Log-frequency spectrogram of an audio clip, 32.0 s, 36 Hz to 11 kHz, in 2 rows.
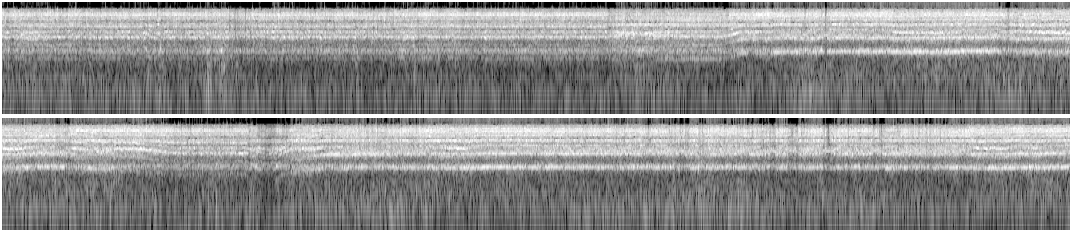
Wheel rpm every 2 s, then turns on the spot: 160, 160, 160, 160, 160, 180, 230, 220, 220, 170, 190, 230, 230, 230, 230, 230.
none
